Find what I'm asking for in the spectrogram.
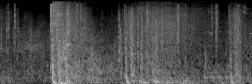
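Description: Gunfire in the video game The Outer Worlds 2 crackles in sharp, loud bursts: a heavy volley, then two more rattling salvos, over a dense background of combat noise.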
